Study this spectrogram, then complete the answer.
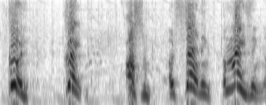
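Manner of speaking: loud, high hype calls; game announcer voice. Retold or imitated. Echoing game announcer praise.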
